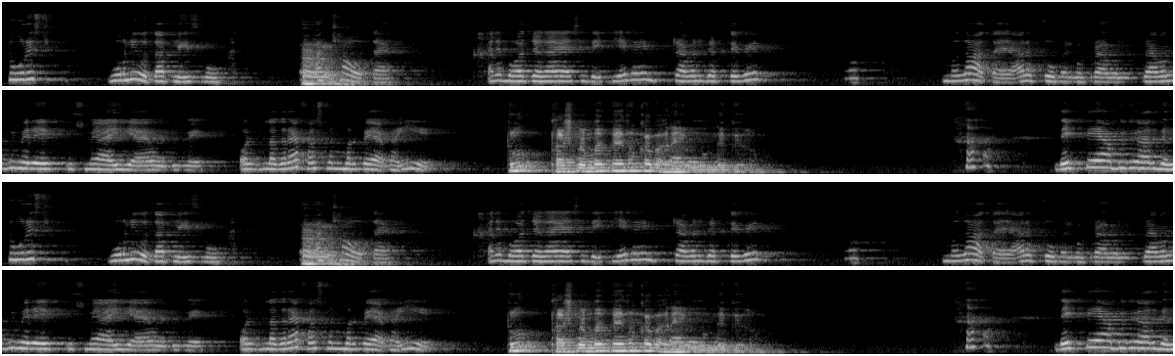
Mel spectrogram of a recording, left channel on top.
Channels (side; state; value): both; normal; correlation 0.97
